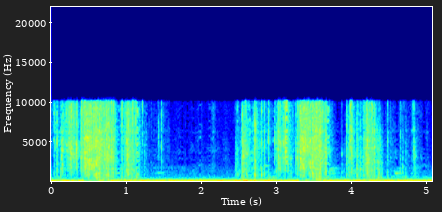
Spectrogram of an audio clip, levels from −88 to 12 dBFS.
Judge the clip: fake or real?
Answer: real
